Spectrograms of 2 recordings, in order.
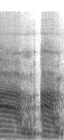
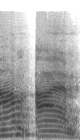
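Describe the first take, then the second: Both takes have the same delivery.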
